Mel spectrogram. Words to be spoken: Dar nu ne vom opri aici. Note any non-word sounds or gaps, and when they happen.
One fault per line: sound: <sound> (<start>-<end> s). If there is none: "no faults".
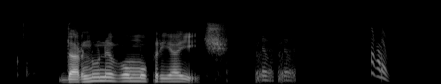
sound: laugh (2.6-3.0 s)
sound: chirp (3.7-3.9 s)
